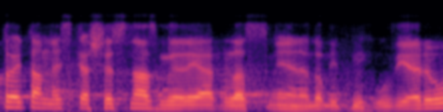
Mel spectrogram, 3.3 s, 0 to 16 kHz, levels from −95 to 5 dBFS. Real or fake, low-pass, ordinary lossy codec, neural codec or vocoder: fake; 7.2 kHz; Opus, 32 kbps; codec, 16 kHz, 1 kbps, X-Codec, HuBERT features, trained on balanced general audio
